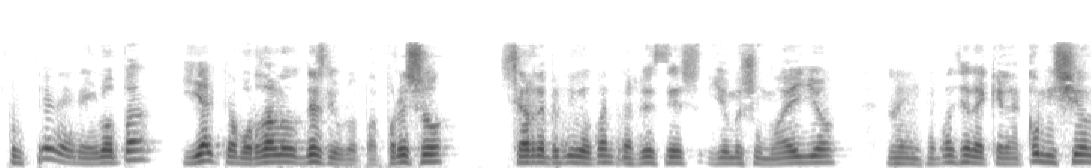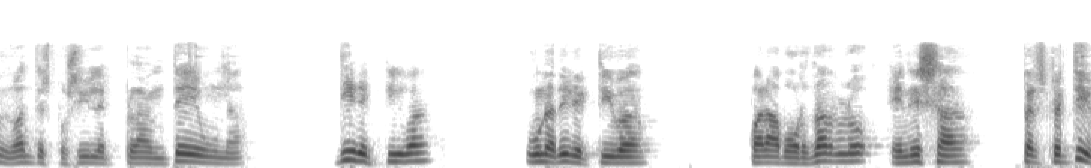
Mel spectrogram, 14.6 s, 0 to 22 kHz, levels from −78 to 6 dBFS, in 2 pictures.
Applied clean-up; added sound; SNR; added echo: neural mask model DeepFilterNet 3.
